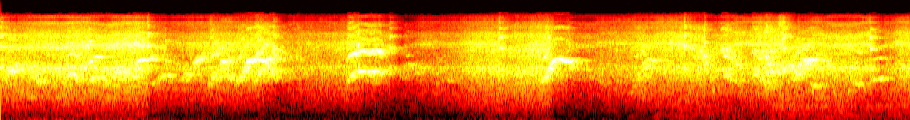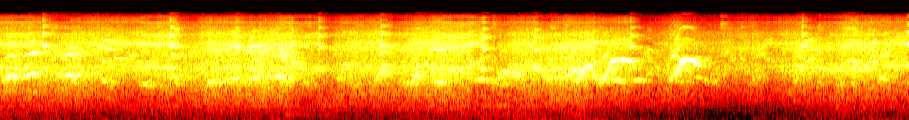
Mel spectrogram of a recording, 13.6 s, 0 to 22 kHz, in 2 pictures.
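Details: Young hand-tame cockatiels, some already feeding on their own and some not yet, flying about, recorded 10 September 2012; harsh rising and falling squawks and chirps overlap continuously from several birds, with brief quieter gaps.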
